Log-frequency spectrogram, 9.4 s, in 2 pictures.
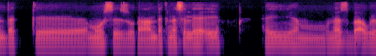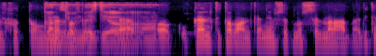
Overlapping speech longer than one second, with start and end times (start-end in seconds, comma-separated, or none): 5.2-6.8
